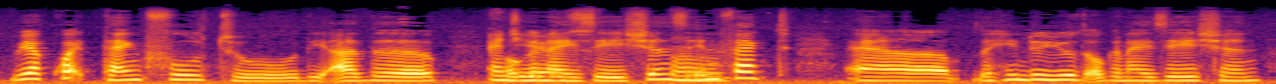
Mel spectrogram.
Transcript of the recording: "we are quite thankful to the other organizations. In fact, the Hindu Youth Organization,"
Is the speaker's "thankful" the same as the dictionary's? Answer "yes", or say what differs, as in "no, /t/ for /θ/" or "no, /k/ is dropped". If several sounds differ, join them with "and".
no, /t/ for /θ/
